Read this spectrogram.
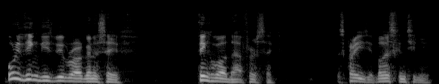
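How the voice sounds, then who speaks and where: A man's voice: medium pitch, big pitch swings, very fast, darkish tone, slightly rough, no echo. A man hosting a reaction show, commenting on clips with emphatic, repetitive phrasing. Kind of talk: casual commentary.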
